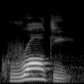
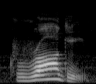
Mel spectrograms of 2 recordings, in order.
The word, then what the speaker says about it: groggy: So the stress goes on the first syllable. It is groggy, groggy.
